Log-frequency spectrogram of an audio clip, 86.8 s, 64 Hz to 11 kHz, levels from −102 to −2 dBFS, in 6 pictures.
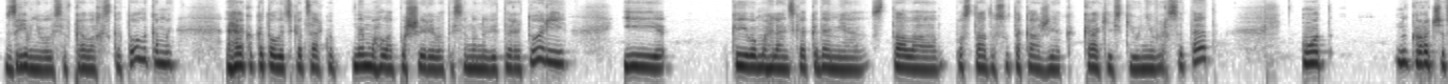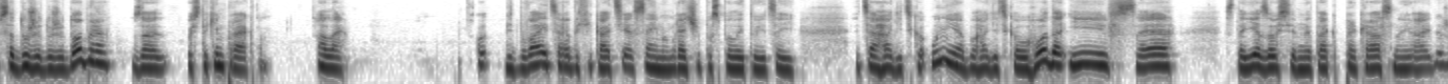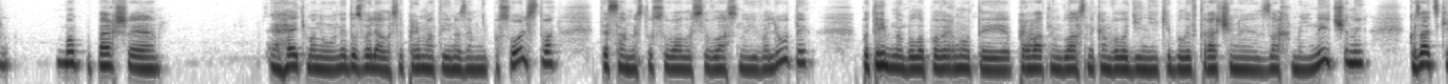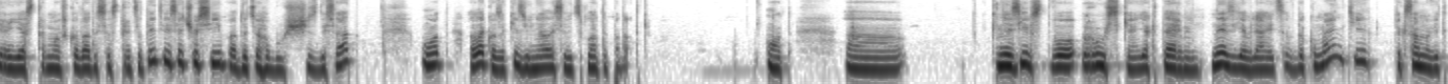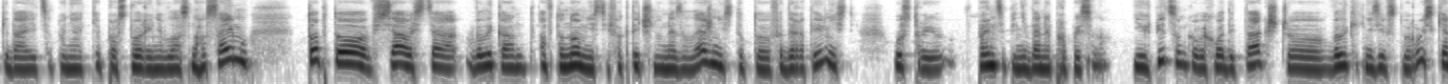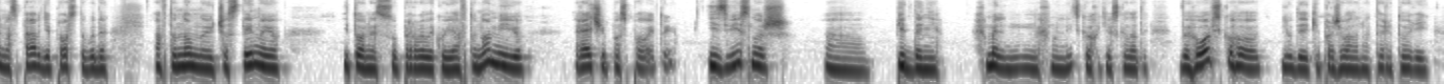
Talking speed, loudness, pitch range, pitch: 115 wpm, -27 LUFS, 170-200 Hz, 180 Hz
